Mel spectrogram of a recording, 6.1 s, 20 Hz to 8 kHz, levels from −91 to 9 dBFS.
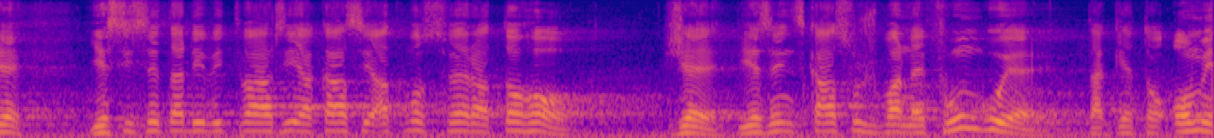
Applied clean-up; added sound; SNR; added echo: none; Bus; 16 dB; none.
